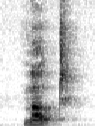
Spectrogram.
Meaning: malt
- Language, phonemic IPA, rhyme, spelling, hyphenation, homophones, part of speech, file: Dutch, /mɑu̯t/, -ɑu̯t, mout, mout, Maud, noun, Nl-mout.ogg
